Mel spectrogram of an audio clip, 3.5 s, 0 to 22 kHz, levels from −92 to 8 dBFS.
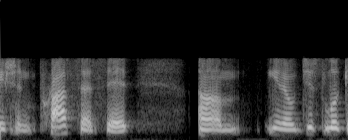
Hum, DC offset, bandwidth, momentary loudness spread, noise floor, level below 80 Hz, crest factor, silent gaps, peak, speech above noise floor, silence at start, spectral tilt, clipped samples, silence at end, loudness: none; under 0.1%; 4.1 kHz; 12 LU; -54 dBFS; -78 dBFS; 18 dB; 1.93-1.98 s; -6 dBFS; 30 dB; 0 s; -1.5 dB/octave; under 0.1%; 0 s; -24 LUFS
